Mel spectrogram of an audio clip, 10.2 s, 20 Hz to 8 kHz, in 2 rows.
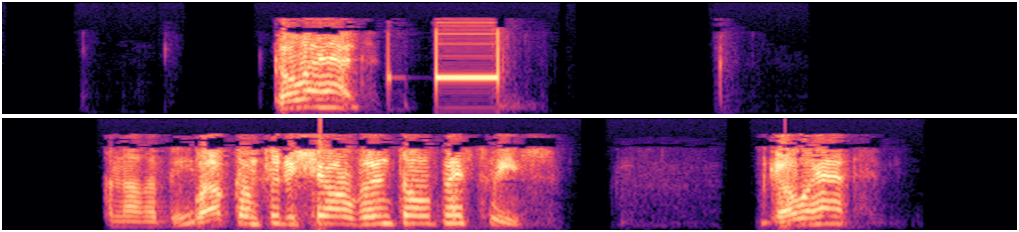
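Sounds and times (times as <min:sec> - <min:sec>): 
speech: 0:01.4 - 0:02.0, 0:05.6 - 0:07.8, 0:08.8 - 0:09.4
electronic telephone beep of an incoming phone call: 0:02.2 - 0:02.5.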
